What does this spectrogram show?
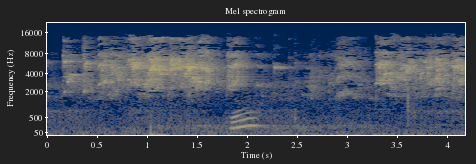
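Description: Small birds chirping and twittering busily in the background, with a brief rising voice sound about two seconds in.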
